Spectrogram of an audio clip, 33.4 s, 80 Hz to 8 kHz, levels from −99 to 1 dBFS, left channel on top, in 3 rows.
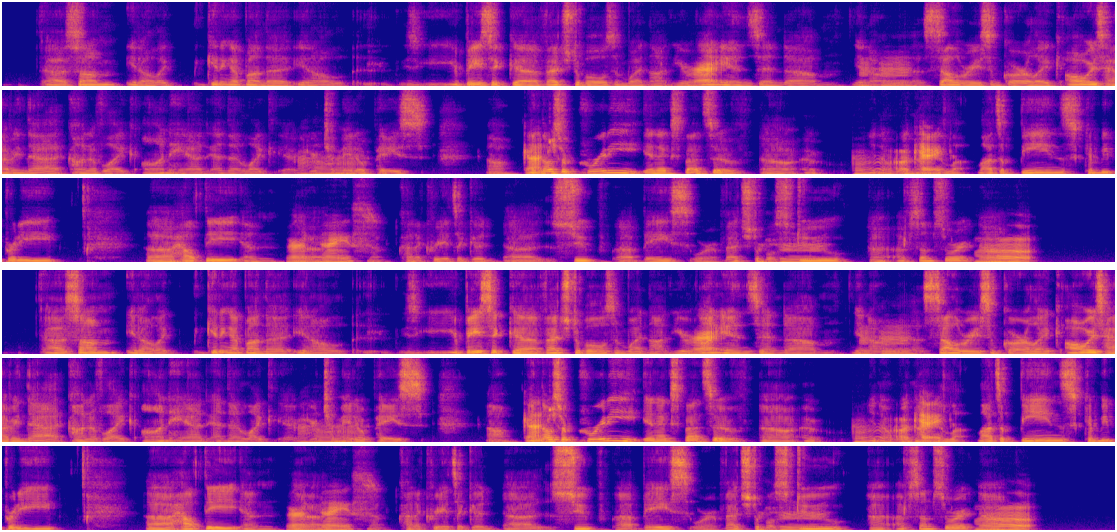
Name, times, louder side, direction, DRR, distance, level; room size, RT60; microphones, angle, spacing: voice 1, 0.4-3.7 4.0-15.7 16.0-19.3 19.8-22.7 23.1-25.5 25.9-30.7 30.9-32.4, right 2 dB, 75° right, 2.6 m, -27 dB
voice 2, 6.8-7.3 8.6-9.1 14.1-14.6 16.3-16.5 19.6-20.6 25.1-26.0 30.1-30.5 32.0-32.5, equal, ahead, 0.4 m, -26 dB
9.3 x 4.9 x 2.7 m
head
